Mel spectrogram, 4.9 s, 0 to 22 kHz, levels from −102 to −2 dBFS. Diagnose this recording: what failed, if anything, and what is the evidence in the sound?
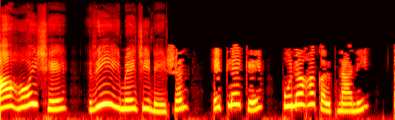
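An adaptive stream dropped to a lower bitrate from 2.08 s to the end of this speech, a network-stage fault. The treble abruptly vanishes above 5.5 kHz with no gap, consistent with the player switching from roughly 128 kbit/s MP3 to a 16 kbit/s rendition when throughput fell.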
